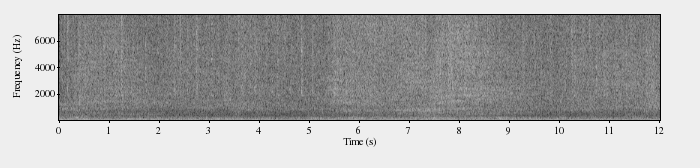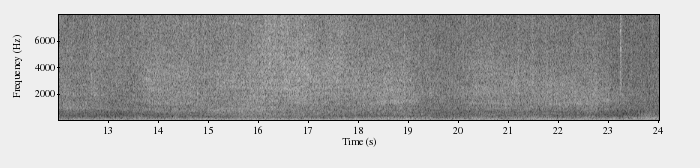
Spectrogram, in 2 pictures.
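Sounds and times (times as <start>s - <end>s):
low rumble: 0.0s - 24.0s
steady rain falling: 0.0s - 24.0s.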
